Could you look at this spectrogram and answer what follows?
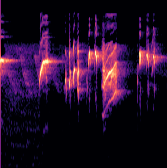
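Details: Long-tailed shrike master song for provoking other birds, with rapid shot-like fill notes: a thin high whistle, then a rising slurred note, quick clipped chirps and a harsh rasping burst, ending in fast high twitters.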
